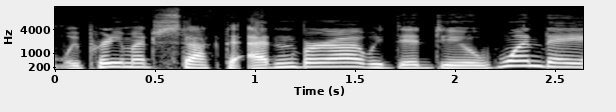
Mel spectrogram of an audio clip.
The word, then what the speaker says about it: Edinburgh: time in Edinburgh and had to really practice not to call it Edenberg. That was like such a hard thing because then every time I went to spell it on something, of course, I want I had to say Edenberg in my head, right, to spell it out. Um, so I really had to practice to say Edinburgh while I was there.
